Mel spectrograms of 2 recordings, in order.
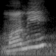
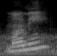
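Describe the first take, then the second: First: It is called out loudly. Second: It is called out softly.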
